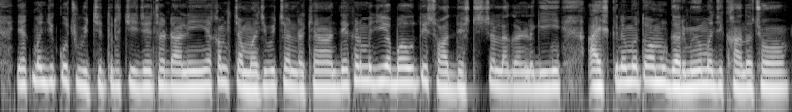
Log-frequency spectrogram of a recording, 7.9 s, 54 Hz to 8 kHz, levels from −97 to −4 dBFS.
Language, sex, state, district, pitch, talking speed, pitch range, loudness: Hindi, male, Uttarakhand, Tehri Garhwal, 175 Hz, 210 wpm, 165-195 Hz, -19 LUFS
